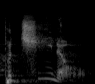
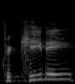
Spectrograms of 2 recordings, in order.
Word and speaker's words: Pacino: is, first of all, he said, Al Pacino. He pronounced my name right. That never happened. I went to a whole school, in public school, they never, Pacini, Pacuno, Pacani, that kind of thing.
